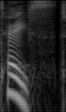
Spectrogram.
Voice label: "taste" english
